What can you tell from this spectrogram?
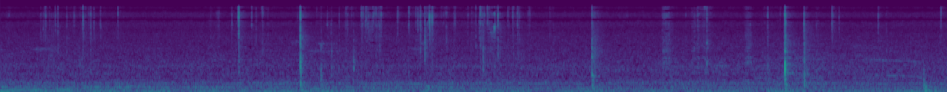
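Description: Scattered small clicks and taps of hands handling a paper milk carton, twisting its plastic screw cap and moving a plastic cup of ice cubes. The loudest is a sharp click a little before the end.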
